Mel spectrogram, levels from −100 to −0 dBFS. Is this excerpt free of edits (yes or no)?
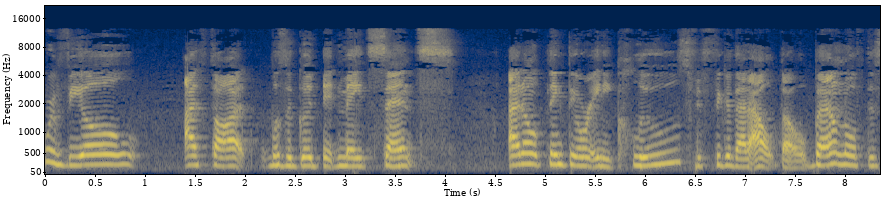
no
